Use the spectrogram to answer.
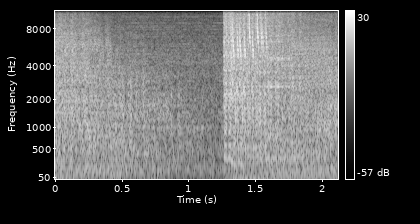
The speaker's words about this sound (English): Lucas fired, shooting over my head, aiming at Eve.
